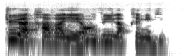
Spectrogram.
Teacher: nous avons un enchaînement vocalique entre la U et la A. En deuxième, enchaînement vocalique entre la E et la AN.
